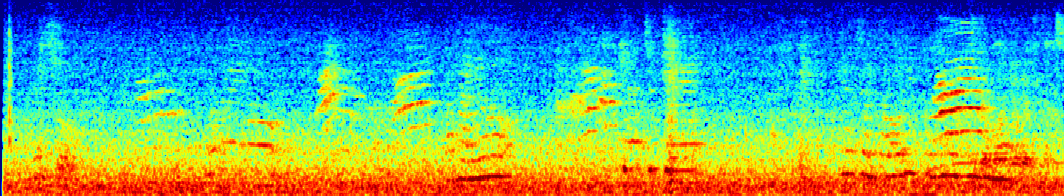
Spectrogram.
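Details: Silver female Maine Coon at a Tokyo cattery breeding kittens, indoors, giving short, rising-falling meows several times over steady room noise, with people talking in the background.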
